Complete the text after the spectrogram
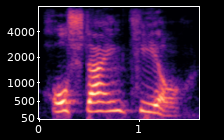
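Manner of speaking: Holstein Kiel said with real German accent. Asked on a betting show to say the team's name again, German accent. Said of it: "he's got the real German accent".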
